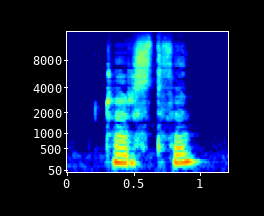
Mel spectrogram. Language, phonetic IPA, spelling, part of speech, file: Polish, [ˈt͡ʃɛrstfɨ], czerstwy, adjective, LL-Q809 (pol)-czerstwy.wav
